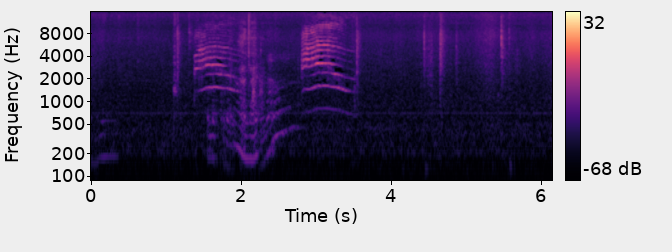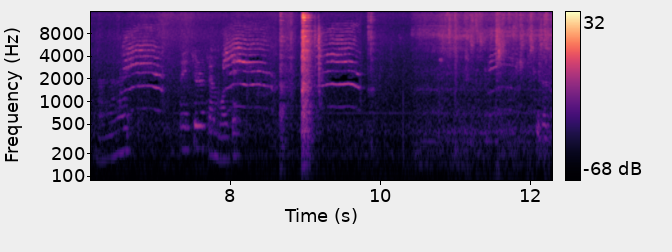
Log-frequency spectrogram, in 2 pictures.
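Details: Tabby kitten in a Japanese home crying for food at dinnertime while eating alongside two other cats; several rising-falling harmonic meows in quick bursts, with soft background noise.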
